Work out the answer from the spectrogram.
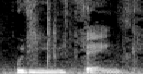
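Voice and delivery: ordinary delivery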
